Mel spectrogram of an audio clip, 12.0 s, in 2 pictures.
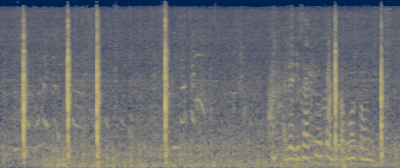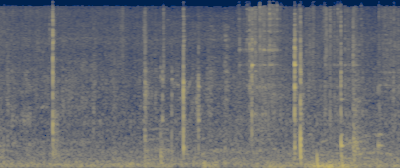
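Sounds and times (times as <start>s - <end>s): utensils clinking: 8.5s - 12.0s.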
